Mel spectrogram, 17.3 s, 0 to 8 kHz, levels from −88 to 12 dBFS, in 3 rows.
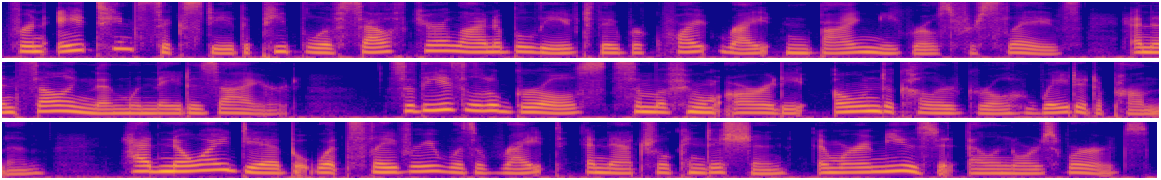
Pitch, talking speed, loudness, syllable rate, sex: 210 Hz, 210 wpm, -19 LUFS, 6.1 syllables/s, female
